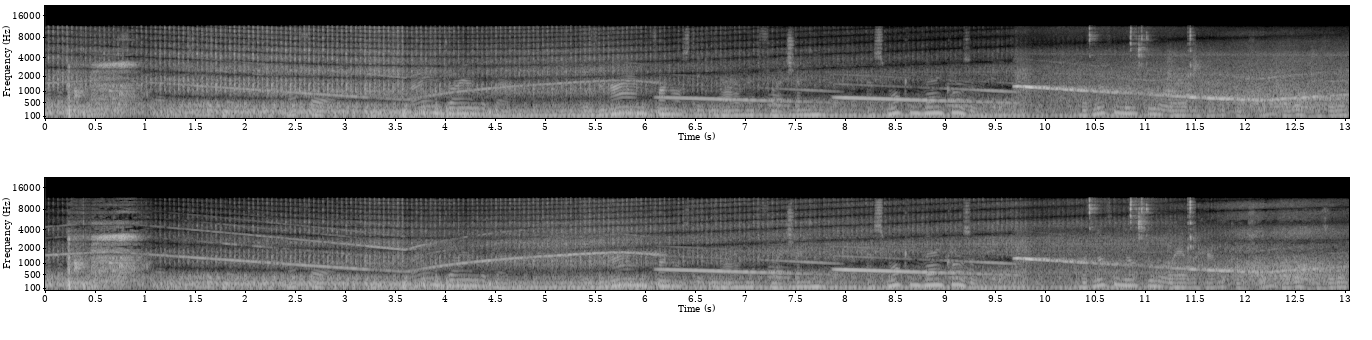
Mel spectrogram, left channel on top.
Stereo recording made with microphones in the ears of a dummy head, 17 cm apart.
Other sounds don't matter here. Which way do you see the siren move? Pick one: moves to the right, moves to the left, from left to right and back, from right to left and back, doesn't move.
moves to the left.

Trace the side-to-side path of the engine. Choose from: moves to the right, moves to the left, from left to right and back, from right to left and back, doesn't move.
moves to the right.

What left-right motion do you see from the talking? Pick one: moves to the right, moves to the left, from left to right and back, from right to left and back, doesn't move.
moves to the right.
